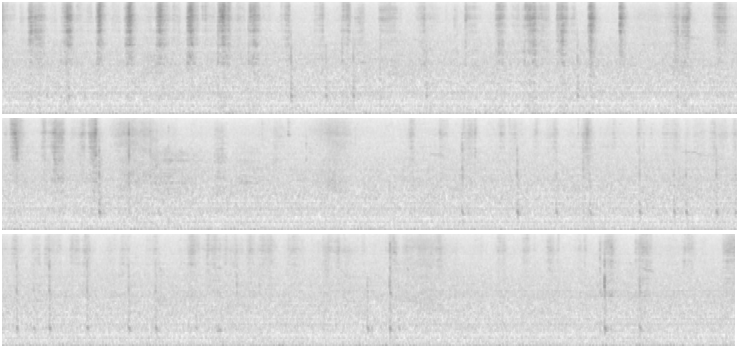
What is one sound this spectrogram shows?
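A heavy metal ornament clicks and scrapes as it is turned on a table.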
